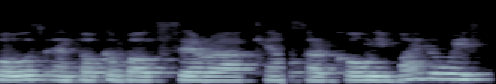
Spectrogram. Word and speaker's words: Camposarcone: and talk about sarah kemp sarcone by the way sarah am i pronouncing your name right is it sarah kepler sarcone yes sarah has been teaching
